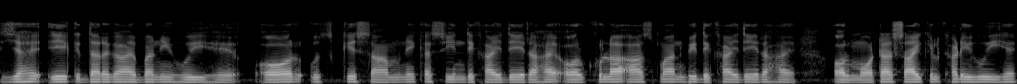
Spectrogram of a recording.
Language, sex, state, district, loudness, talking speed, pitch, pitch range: Hindi, male, Uttar Pradesh, Jalaun, -27 LUFS, 165 wpm, 115 Hz, 115-120 Hz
